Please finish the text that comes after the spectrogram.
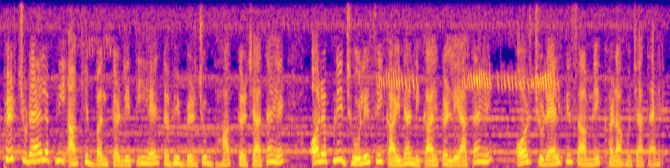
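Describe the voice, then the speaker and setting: High-voiced woman narrating a cartoon. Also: big pitch swings, moderate pace. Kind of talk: storybook narration. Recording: music behind the voice.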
